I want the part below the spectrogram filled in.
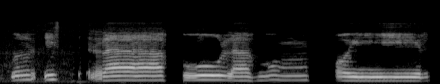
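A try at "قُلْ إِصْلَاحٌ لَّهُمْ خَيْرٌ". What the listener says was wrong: Kul islahul kul ada tanwin jadi harus dihidupkan. Kul islahul lahum khair.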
